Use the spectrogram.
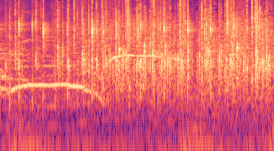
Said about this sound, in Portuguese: Ah, palmas! Alô, aplausos, aplausos!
